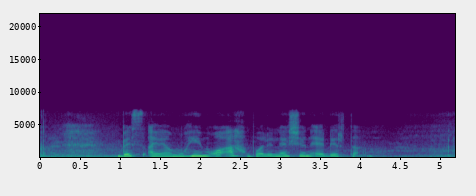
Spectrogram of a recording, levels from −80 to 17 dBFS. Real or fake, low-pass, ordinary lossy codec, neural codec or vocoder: fake; 7.2 kHz; none; codec, 16 kHz, 16 kbps, FunCodec, trained on LibriTTS, 50 frames a second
